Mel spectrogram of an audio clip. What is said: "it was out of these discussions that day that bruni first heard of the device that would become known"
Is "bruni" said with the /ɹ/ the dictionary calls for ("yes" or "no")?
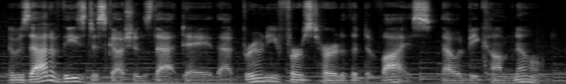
yes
